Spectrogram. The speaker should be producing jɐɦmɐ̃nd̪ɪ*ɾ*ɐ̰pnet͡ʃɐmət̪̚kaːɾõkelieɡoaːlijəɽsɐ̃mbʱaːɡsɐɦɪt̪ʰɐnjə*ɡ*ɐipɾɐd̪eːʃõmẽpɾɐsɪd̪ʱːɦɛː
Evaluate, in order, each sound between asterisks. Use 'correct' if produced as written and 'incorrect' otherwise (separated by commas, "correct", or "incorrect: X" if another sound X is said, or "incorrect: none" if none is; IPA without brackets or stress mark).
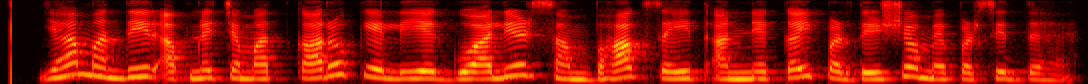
correct, incorrect: k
